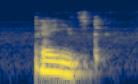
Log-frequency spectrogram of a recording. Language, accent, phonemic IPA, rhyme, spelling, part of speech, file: English, Southern England, /beɪðd/, -eɪðd, bathed, verb / adjective, LL-Q1860 (eng)-bathed.wav
- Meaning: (verb) simple past and past participle of bathe; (adjective) clean after having bathed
